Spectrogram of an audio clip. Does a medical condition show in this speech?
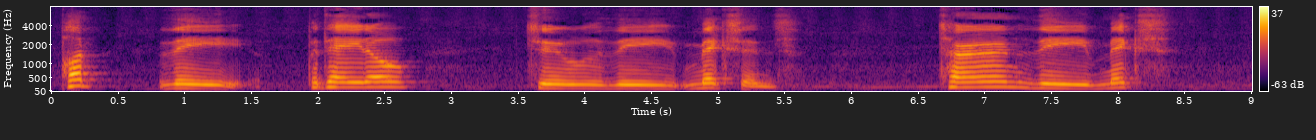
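Yes: aphasia after stroke; aphasia caused by stroke.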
